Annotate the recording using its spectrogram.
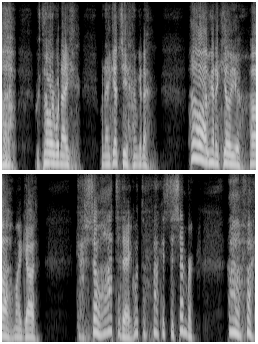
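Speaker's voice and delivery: acted worn-out voice. Acting out a man talking while walking for so long, imitating someone tired. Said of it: "he was walking for so long he was getting tired".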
